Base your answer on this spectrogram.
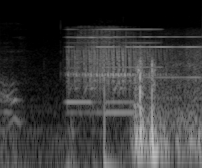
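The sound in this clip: A telephone rings with a steady electronic tone that starts abruptly partway in and continues, fairly loud, to the end.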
